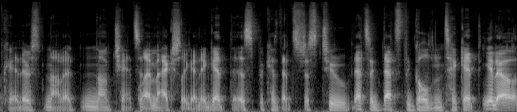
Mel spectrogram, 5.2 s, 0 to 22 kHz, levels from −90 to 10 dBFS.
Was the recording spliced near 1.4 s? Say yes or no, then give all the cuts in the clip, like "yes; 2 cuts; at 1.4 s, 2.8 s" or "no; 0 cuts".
yes; 1 cut; at 1.4 s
